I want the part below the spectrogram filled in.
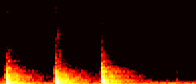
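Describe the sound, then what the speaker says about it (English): Three quick knuckle taps on a wall, evenly spaced and close, each a dull short knock fading fast into quiet. "I tap on wall."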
